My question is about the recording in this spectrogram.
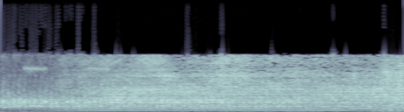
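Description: Aircraft engines running steadily in flight: a loud, even rumble with a constant hum.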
